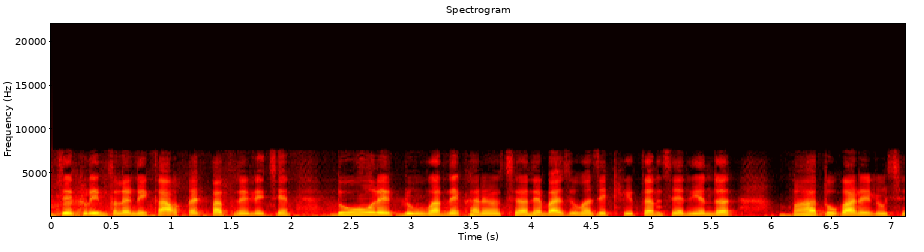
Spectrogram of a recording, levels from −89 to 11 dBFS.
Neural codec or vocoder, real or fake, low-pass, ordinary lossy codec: codec, 16 kHz, 1 kbps, FunCodec, trained on Chinese and English, 50 frames a second; fake; none; none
